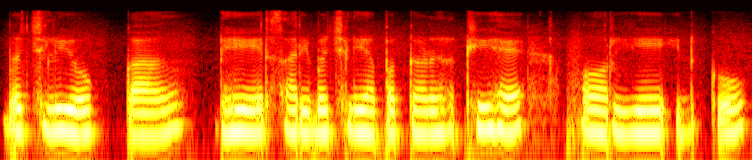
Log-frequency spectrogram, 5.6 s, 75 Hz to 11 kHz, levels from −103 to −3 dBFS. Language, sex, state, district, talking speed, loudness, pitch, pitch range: Hindi, female, Himachal Pradesh, Shimla, 115 wpm, -15 LUFS, 180 Hz, 175-185 Hz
